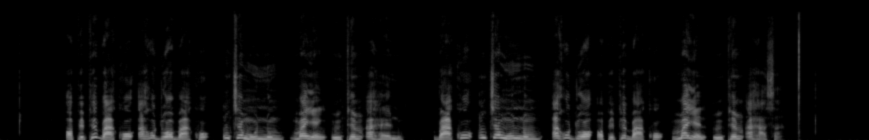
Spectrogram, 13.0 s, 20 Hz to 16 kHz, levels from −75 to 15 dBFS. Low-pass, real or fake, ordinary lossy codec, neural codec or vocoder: 14.4 kHz; real; MP3, 96 kbps; none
